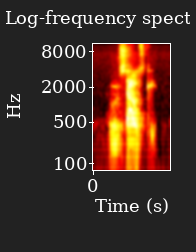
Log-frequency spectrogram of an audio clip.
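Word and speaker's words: Rusowsky: Eh, se llama Rusowski, se escribe ruso W-S-K-Y, Rusowski.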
